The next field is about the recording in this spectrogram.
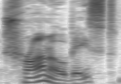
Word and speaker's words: Toronto: Okay, so he's a Canadian author, Toronto-based, I think, Toronto-based, I'm not supposed to pronounce that second T, who I really like, who I discovered him in the way that people discover things that already exist.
